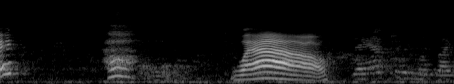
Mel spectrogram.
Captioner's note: gasps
